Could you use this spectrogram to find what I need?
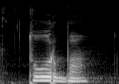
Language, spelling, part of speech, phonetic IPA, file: Ukrainian, торба, noun, [ˈtɔrbɐ], Uk-торба.ogg
- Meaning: travel bag (bag meant to be worn over the shoulders), bindle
